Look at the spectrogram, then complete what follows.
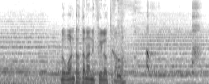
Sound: giggling

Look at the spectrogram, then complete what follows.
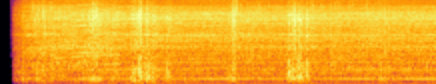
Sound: whirring

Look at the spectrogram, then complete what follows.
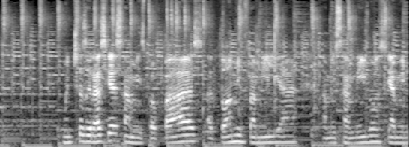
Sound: speaks in foreign language

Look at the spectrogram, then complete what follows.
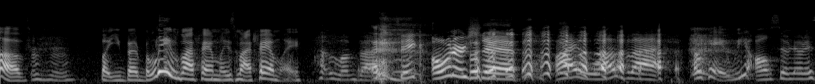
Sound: laugh

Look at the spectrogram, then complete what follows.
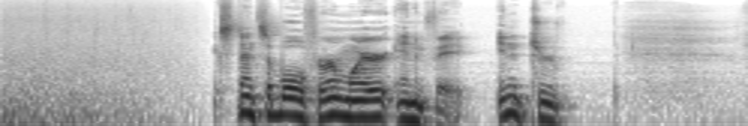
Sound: sigh

